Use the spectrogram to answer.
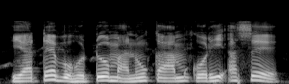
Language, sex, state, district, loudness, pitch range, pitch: Assamese, male, Assam, Kamrup Metropolitan, -14 LUFS, 150-175 Hz, 155 Hz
